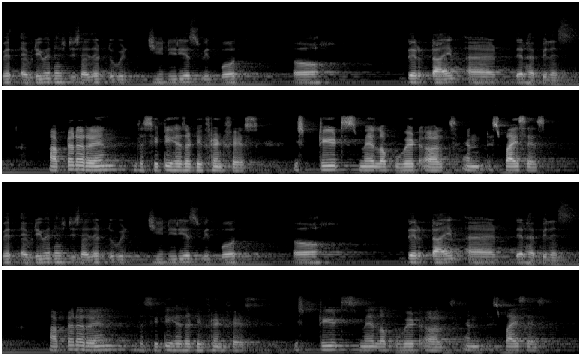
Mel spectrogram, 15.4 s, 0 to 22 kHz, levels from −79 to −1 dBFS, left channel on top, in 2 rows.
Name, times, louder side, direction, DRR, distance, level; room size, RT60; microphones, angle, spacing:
voice 1, 0.0-3.1 3.9-4.3 5.4-7.6, left 1 dB, 5° left, 11 dB, 0.4 m, -35 dB
voice 2, 8.3-11.1 11.6-14.9, left 7 dB, 80° left, 15 dB, 0.4 m, -34 dB
15.0 x 8.2 x 7.3 m, 2.2 s
head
